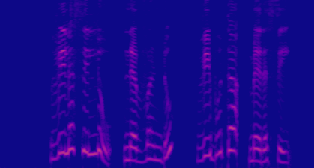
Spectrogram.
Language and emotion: Telugu, neutral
